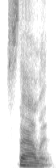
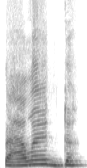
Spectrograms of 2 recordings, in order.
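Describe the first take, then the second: First: The final d sound is not clearly voiced. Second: The final d sound is clearly voiced. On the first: "Some students may pronounce it as salad" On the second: "when you have a voice sound, like that final sound in salad"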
